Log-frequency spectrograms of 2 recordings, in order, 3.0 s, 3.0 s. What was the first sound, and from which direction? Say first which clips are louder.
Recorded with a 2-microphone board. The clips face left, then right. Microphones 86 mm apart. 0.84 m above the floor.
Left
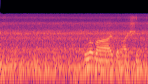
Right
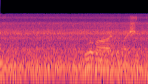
A man speaking: left 7 dB; 30° left (ahead or behind).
